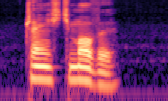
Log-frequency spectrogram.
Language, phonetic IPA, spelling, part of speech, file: Polish, [ˈt͡ʃɛ̃w̃ɕt͡ɕ ˈmɔvɨ], część mowy, noun, Pl-część mowy.ogg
